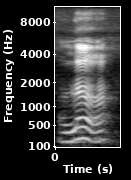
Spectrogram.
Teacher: lateral that is le which is from the alveolar region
